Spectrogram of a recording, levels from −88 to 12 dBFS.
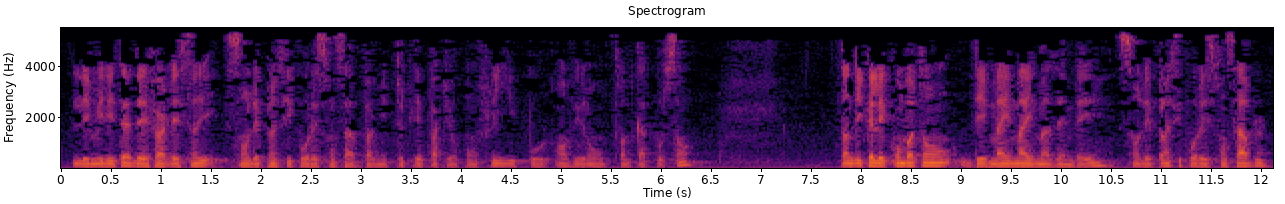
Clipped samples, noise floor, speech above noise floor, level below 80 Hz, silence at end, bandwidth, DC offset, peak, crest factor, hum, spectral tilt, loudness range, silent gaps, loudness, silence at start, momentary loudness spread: under 0.1%; -54 dBFS; 25 dB; -50 dBFS; 0 s; 5.4 kHz; under 0.1%; -10 dBFS; 20 dB; none; -7 dB/octave; 10 LU; none; -30 LUFS; 0.1 s; 12 LU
